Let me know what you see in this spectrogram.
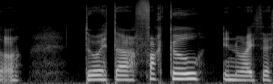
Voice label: "ffagl", Welsh

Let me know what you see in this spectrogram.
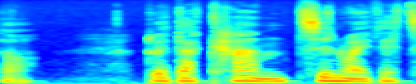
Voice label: "cant", Welsh

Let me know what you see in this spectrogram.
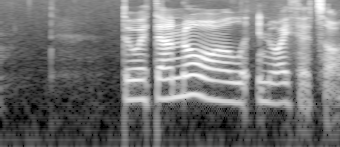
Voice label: "nool" Welsh

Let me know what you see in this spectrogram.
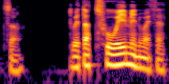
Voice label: "twym", Welsh

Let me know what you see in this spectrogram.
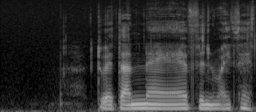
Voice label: "nef", Welsh

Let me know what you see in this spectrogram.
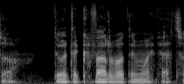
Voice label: "cyfarfod" Welsh

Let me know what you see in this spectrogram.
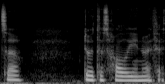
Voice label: "holi", Welsh

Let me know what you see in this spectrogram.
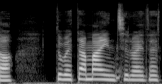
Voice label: "maint", Welsh

